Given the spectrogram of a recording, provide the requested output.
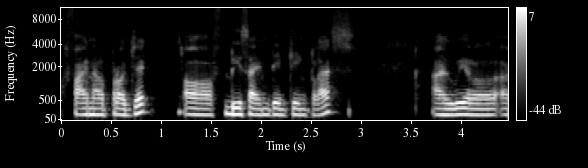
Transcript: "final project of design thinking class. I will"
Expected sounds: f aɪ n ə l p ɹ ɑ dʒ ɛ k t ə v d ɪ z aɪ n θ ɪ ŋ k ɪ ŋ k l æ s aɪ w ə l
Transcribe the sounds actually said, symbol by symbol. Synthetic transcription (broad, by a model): f aɪ n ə l p ɹ ɑ dʒ ɛ k t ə f d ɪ s aɪ n t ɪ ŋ k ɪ ŋ k l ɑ s aɪ w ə l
